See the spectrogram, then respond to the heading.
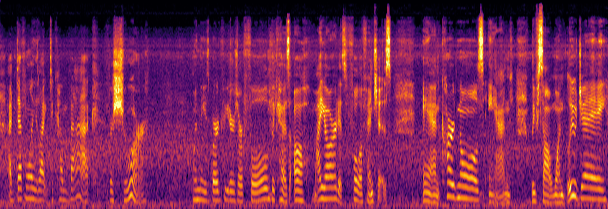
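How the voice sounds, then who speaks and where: Soft-spoken and fairly slow, a woman uses a fairly low pitch with ordinary variation. Audible room echo and noticeable background noise accompany her. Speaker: travel vlogger. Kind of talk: casual vlog narration. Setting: outdoors. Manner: soft-spoken, talking quietly.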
